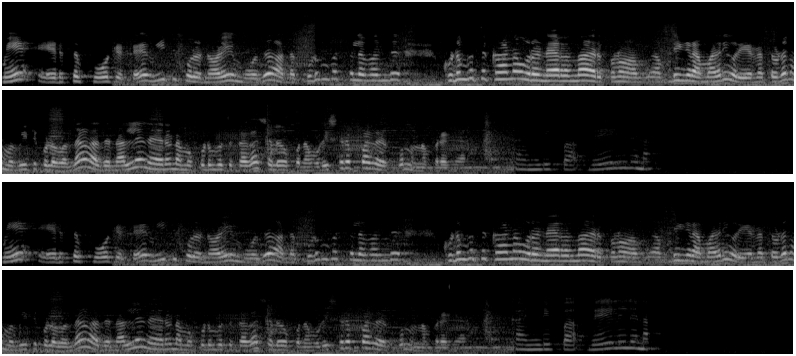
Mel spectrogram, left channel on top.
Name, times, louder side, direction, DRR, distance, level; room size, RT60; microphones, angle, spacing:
voice 1, 0.0-12.6, left 5 dB, 75° left, 0.9 m, -30 dB
sound 1, 1.1-13.1, left 2 dB, 20° left, 0.7 m, -45 dB
voice 2, 13.0-14.4, right 3 dB, 65° right, 2.0 m, -47 dB
26.5 x 16.5 x 2.5 m
head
